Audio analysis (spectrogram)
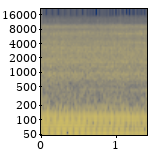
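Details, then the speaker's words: Yugo Sana GL just revived after 20 years, on manual choke, slightly rich, no obvious leaks: low smooth even idle, steady beat, no knocks, ticks or stumbles; sounds quite refined, normal idle. "and blimey, that does sound quite refined. I'm very surprised."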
